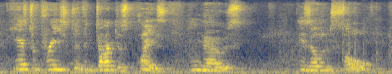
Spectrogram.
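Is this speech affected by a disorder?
Yes: cerebral palsy.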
